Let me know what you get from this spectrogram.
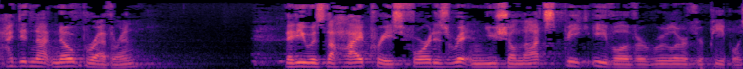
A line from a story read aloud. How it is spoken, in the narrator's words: He says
